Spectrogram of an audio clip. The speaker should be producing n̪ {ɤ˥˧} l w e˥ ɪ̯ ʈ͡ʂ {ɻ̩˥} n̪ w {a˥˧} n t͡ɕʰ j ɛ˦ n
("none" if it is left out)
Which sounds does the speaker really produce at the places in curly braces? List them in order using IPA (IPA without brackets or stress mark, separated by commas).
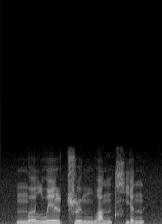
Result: ɤ˧˥, ɻ̩˥˩, a˨˩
